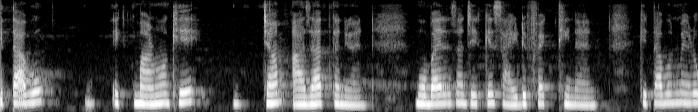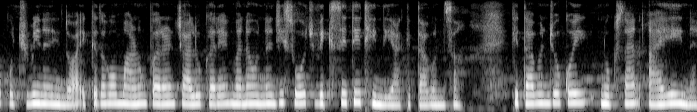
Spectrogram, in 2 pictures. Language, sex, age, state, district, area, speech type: Sindhi, female, 18-30, Gujarat, Surat, urban, spontaneous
